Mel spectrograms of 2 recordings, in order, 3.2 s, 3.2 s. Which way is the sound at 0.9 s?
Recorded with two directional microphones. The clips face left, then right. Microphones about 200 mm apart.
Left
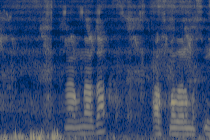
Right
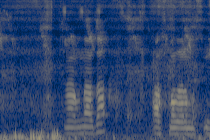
15° right (ahead or behind).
